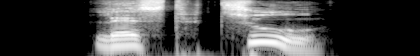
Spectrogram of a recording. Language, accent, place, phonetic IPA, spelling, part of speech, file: German, Germany, Berlin, [ˌlɛst ˈt͡suː], lässt zu, verb, De-lässt zu.ogg
- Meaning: second/third-person singular present of zulassen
